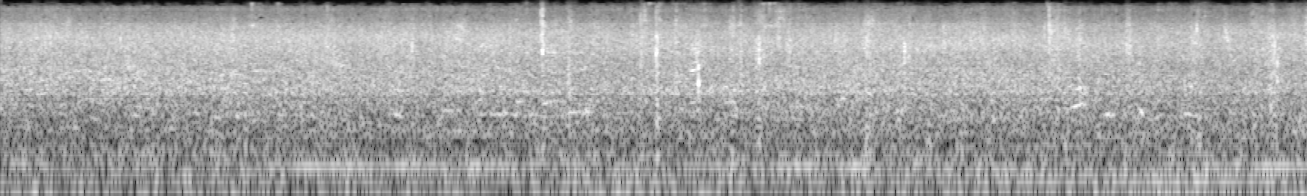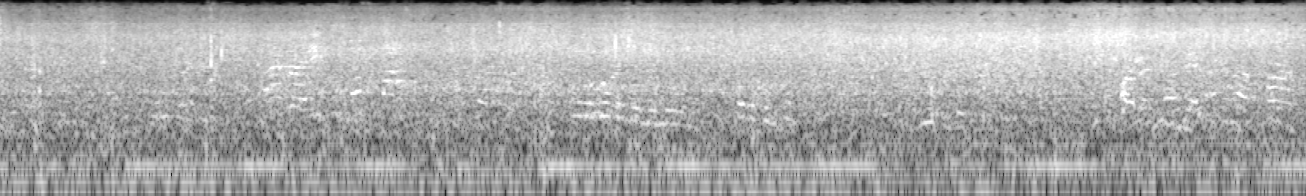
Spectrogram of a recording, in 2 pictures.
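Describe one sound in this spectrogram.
A motorboat engine hums on the water.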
